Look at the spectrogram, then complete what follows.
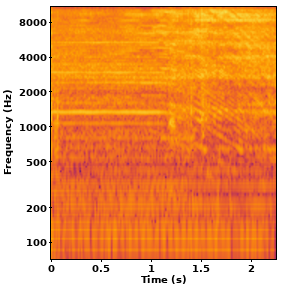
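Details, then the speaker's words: Heat gun running while shrinking tubing: high, raspy whine with wavering pitch and a scraping, grinding edge; owner suspects the fan is rubbing. "Oh man, that sounds horrible. Sounds horrible. Something's up with my heat gun. So this is the other side here. Let's do that. I think it's the fan. The fan's rubbing."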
